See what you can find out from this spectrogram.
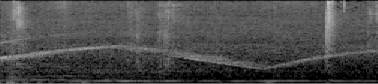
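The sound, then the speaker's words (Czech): The wailing siren of a fire engine, the third one to pass, sweeps slowly up and down in pitch over a low rumble of traffic, fairly loud, with no one talking. “No, třetí hasiči. Není to dobrý.”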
